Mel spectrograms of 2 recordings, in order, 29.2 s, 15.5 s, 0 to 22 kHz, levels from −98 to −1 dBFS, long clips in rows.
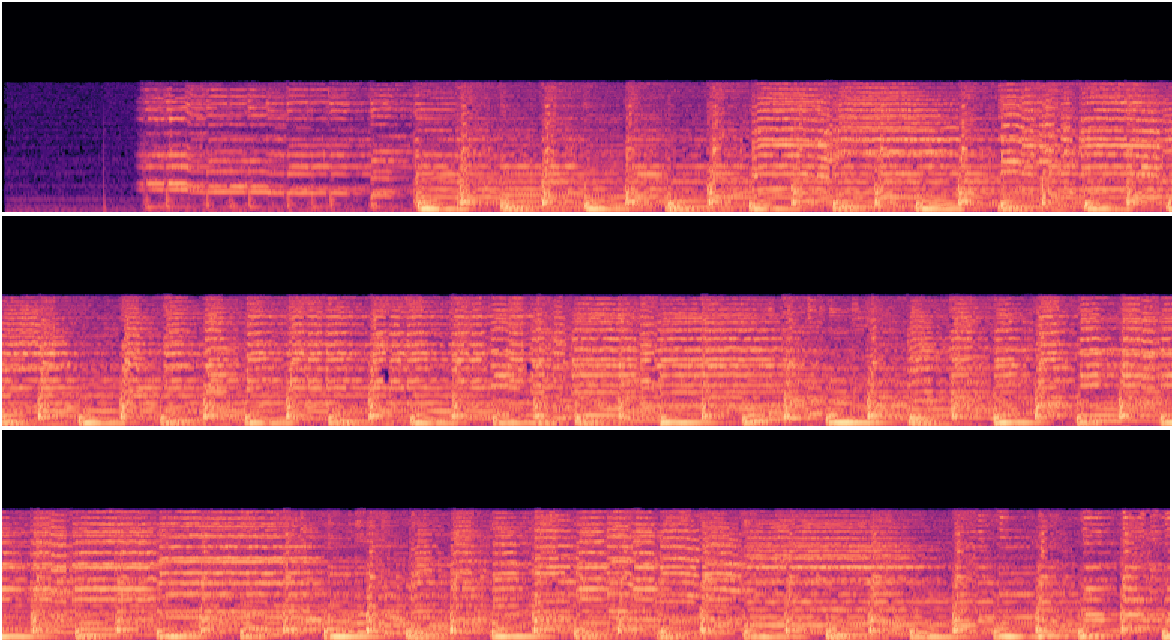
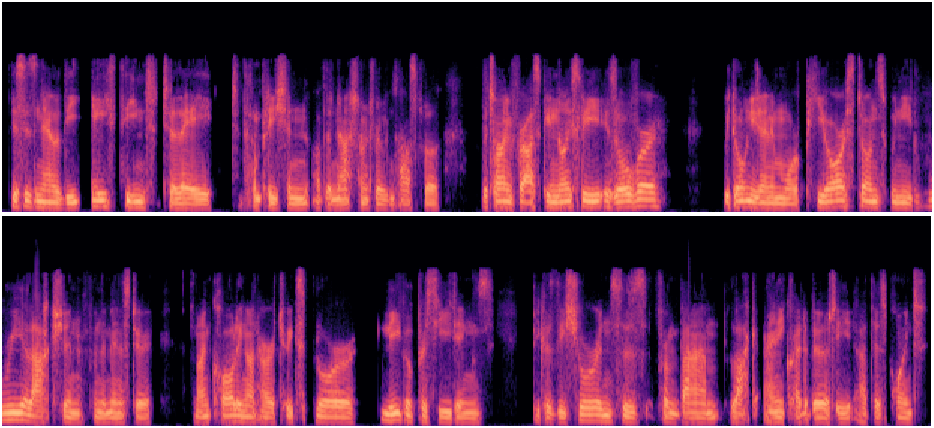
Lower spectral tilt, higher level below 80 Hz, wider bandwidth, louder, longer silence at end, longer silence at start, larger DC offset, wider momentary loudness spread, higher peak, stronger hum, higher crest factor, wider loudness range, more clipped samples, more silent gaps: first, -8 dB/octave vs -5 dB/octave; first, -24 dBFS vs -54 dBFS; second, 4.8 kHz vs 8 kHz; first, -16 LUFS vs -23 LUFS; about the same, 0 s vs 0.05 s; first, 1.15 s vs 0.1 s; neither; second, 5 LU vs 8 LU; first, 0 dBFS vs -4 dBFS; neither; about the same, 16 dB vs 18 dB; about the same, 4 LU vs 2 LU; neither; neither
